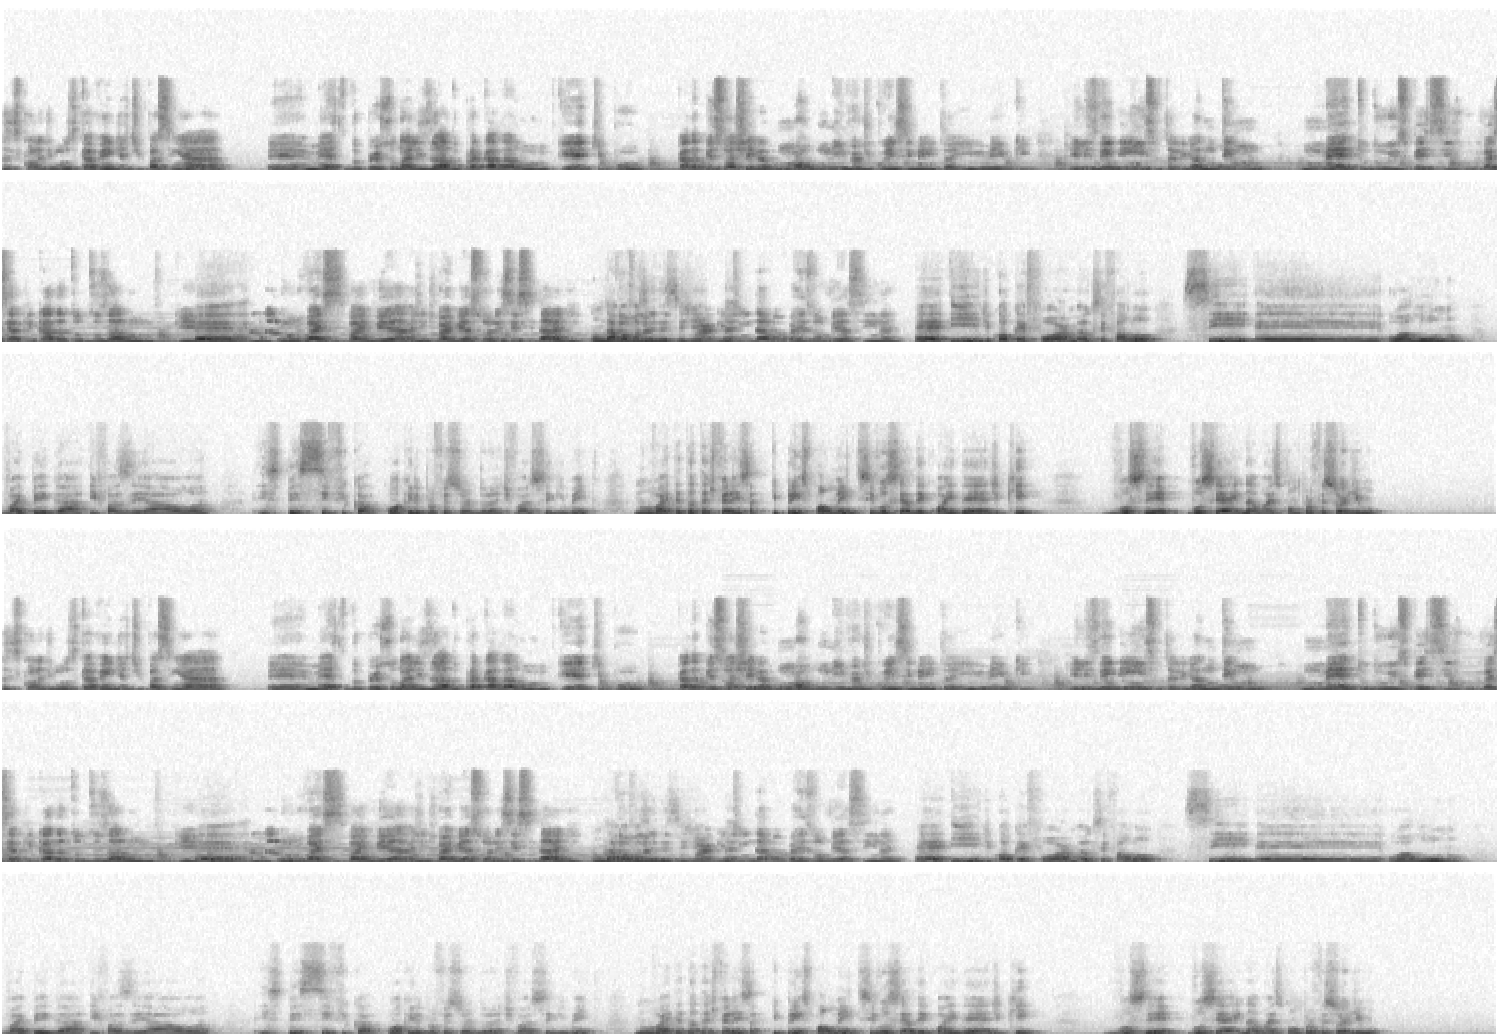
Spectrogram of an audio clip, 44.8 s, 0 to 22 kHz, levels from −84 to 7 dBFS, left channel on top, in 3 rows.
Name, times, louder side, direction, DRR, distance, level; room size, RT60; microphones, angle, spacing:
voice 1, 0.0-2.2 2.6-6.5 6.8-10.3 10.7-12.7 13.0-17.0 17.4-20.8 21.1-21.5 21.9-23.9, left 1 dB, 10° left, 0.6 m, -26 dB
sound 1, 5.9-21.9, right 1 dB, 45° right, 0.8 m, -41 dB
voice 2, 16.9-17.5 20.8-22.3 24.1-26.5 26.9-29.6 29.9-32.0 32.5-35.8 36.2-40.3 40.9-43.6, left 3 dB, 65° left, 0.5 m, -25 dB
2.3 x 2.3 x 2.3 m
head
